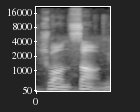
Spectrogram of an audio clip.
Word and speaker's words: Xuanzang: video by the way we're pronouncing her name is chuan song for the rest of this video get used to it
